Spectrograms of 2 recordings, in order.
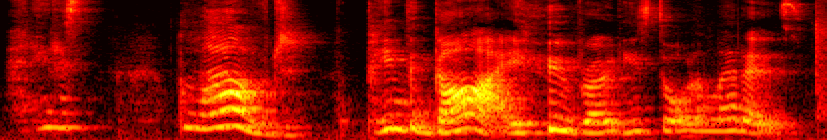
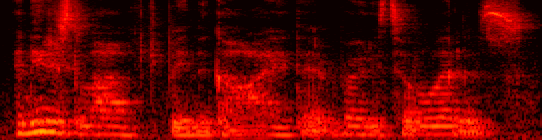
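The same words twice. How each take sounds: First: Emphatic delivery. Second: Very soft, almost whispered aside; hushed delivery. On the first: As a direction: belt out LOVED, letting a laugh in. Same monologue, projected second take. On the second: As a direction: drop it right down to a murmur. Same monologue, subdued first take. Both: Shown as a demonstration.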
